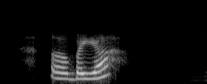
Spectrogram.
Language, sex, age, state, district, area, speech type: Dogri, female, 18-30, Jammu and Kashmir, Reasi, rural, conversation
